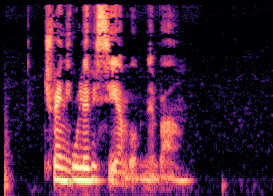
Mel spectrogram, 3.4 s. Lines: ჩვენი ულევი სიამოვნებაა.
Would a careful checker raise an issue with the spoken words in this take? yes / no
no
